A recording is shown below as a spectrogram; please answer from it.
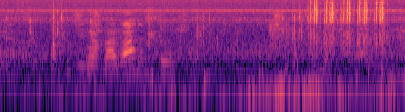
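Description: Hoofbeats of a horse cantering on a sand arena, getting louder near the end as it comes close. About a second in, a short voice call rises in pitch.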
